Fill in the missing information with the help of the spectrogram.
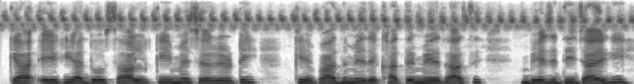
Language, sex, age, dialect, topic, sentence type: Hindi, female, 18-24, Awadhi Bundeli, banking, question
